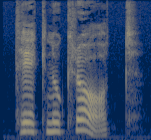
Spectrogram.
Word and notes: teknokrat: [teknokr'a:t]

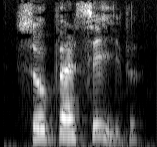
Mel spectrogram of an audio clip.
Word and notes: subversiv: [subvärs'i:v]

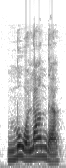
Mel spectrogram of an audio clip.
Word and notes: målande: [²m'å:lande]

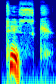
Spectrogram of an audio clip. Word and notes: tysk: [tys:k]

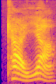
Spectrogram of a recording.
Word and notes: kaja: [²k'aj:a]

